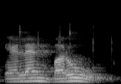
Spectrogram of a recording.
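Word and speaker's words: Ellenborough: ओ यू जी H Hindi वालों के लिए ये लिखा है लॉर्ड एलन बरो एलन बरो टाइम पीरियड लिखेंगे उसमें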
